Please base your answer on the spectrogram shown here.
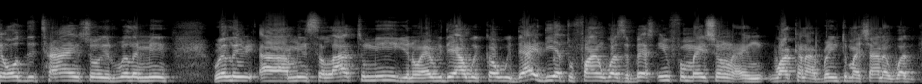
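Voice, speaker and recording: In his 20s and from Colombia, this native Spanish speaker runs a YouTube channel and has a higher-pitched voice with a Colombian Spanish accent. His casual vlog talk wanders, with lots of filler and frequent use of "you know" and "fellas."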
